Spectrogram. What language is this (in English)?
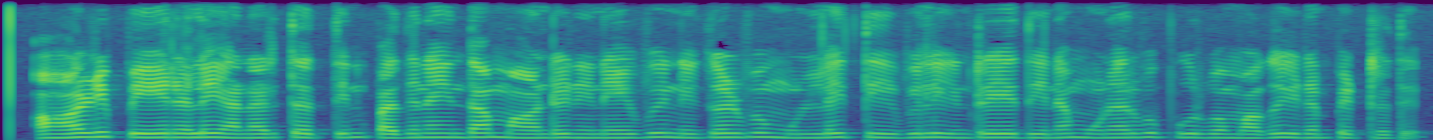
Tamil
